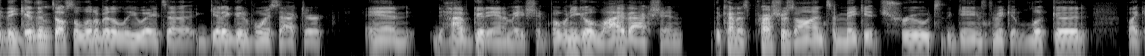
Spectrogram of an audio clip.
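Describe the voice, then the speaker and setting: A man co-hosting a casual fan talk show, informal and a little halting as he thinks out loud. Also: fairly low pitch. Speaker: co-host of a video game fan show. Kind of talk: casual conversational film discussion.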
